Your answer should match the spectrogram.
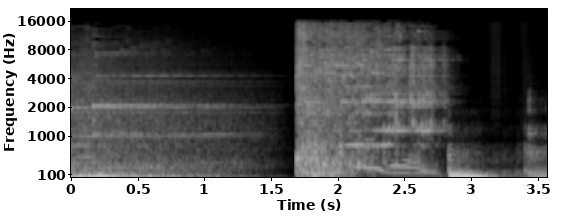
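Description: Glass breaking, a window pane or similar: one loud, sudden shattering crash with bright tinkling fragments, following a fading sustained tone.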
